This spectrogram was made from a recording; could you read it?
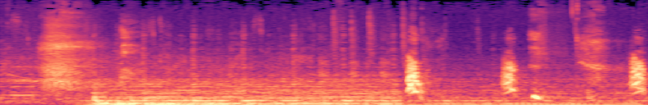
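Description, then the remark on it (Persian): A dog named Rex barks several times in short, separate bursts near the end, set against a steady low rumbling background with no voices. “اون سگ مال کیه؟”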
